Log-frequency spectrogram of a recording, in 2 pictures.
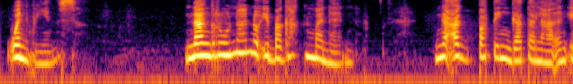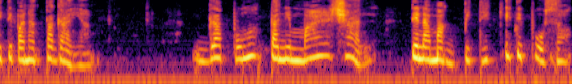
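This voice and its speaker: A woman's voice: high voice, lively intonation, a little slow, pauses often, husky, no echo, full character voice. A woman playing a well-off young madam in a romantic Ilocano audio drama. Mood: gentle, apologetic.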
